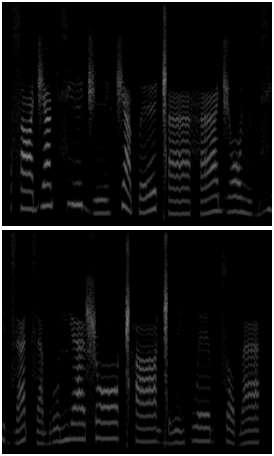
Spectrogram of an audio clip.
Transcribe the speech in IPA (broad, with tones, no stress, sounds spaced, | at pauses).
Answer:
sˤ ɑː˧ d͡ʒ aː˥ k sʲ eː˥ d͡ʒ eː˩ lʲ t͡ʃ a˥˩ p ɛː˩˥ ǁ aː˩ h aː˩˥ d͡ʒ ɔː˧ lʲ o˩ b zʲ e˥˩ d͡z a˩˥ t͡s a˩ b o˧ nʲ aː˥ ʂ ɔː˥ ǁʰ ɑː˧ ɡ͡ǁ eː˧ lʲ p w ɛː˥ b t͡s ɔ˥˩ b a˥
